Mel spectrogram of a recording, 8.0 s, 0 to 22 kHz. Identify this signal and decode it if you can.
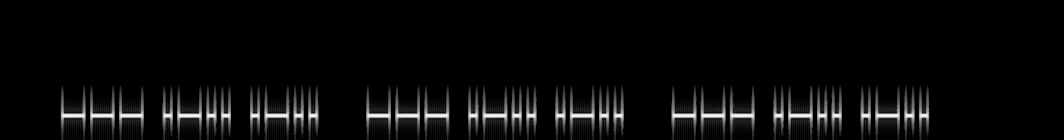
Morse code, heard as a keyed tone, about 22 wpm, 700 Hz. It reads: OLL OLL OLL
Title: Multi-letter Phonemes Repeated 3x 22wpm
